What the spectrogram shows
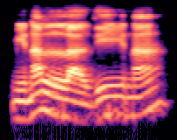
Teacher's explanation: lamnya dibaca dobel ada tasdiknya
